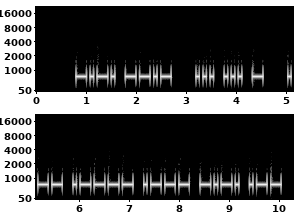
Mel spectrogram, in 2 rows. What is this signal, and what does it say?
Morse code, heard as a keyed tone, about 17 wpm, 700 Hz. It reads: CQ SST W1JCW
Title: K1USN SST QSO Practice - 17wpm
